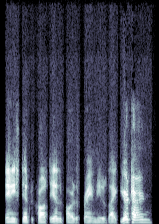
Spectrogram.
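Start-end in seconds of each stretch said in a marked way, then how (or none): 2.4-3.1 much higher-pitched "your turn"; quick high prompt, acting out the invitation; retold call. Dad beckons child to follow.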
